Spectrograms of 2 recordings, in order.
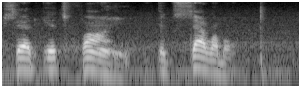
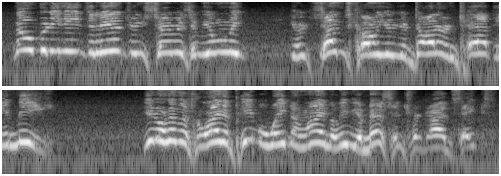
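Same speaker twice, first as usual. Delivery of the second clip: high-pitched indignant tirade, much higher; exasperated rant. Retold or imitated. Retold rant at Patty's answering service.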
